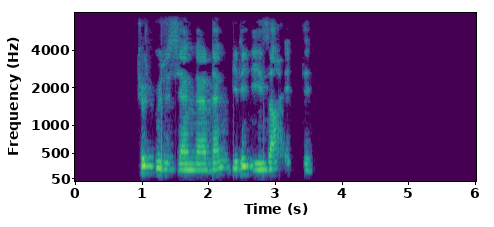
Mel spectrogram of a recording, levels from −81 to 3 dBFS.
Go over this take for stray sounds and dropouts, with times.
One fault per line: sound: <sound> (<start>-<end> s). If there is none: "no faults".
no faults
